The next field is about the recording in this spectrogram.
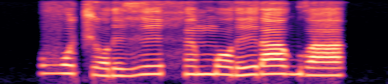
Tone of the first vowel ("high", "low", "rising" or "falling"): high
